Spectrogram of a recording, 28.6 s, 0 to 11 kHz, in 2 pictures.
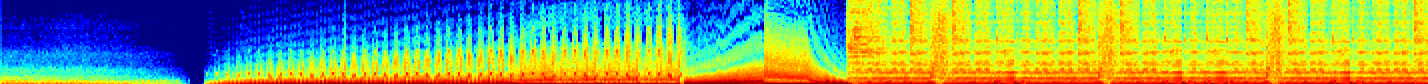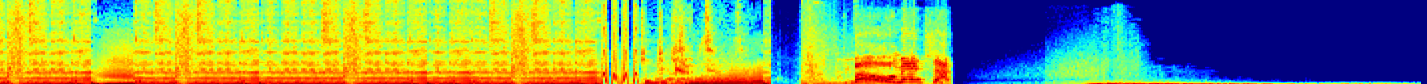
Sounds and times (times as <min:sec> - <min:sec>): Dubstep: 0:02.2 - 0:22.0
Speech: 0:20.7 - 0:21.7, 0:22.7 - 0:23.8.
